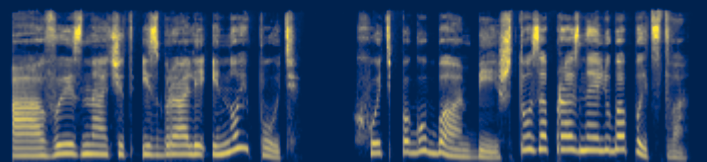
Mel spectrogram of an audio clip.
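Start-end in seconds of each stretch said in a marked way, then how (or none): none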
